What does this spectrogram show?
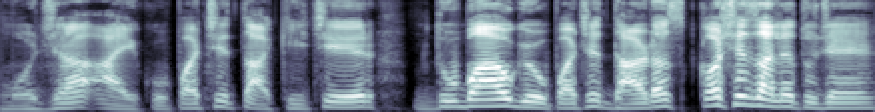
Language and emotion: Goan Konkani, angry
